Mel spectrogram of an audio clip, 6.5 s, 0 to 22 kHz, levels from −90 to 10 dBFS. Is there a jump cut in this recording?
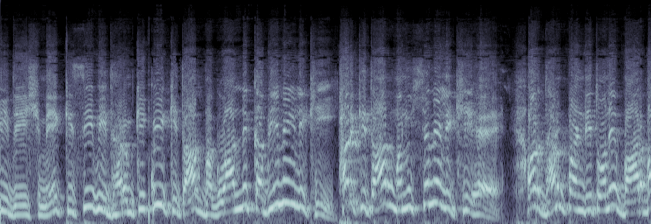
yes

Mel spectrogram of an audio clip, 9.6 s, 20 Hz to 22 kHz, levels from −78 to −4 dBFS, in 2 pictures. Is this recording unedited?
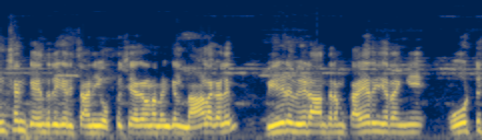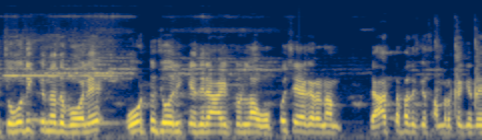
yes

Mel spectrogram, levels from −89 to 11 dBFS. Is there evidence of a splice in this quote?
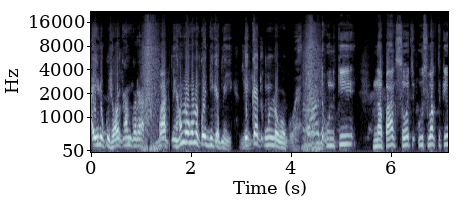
yes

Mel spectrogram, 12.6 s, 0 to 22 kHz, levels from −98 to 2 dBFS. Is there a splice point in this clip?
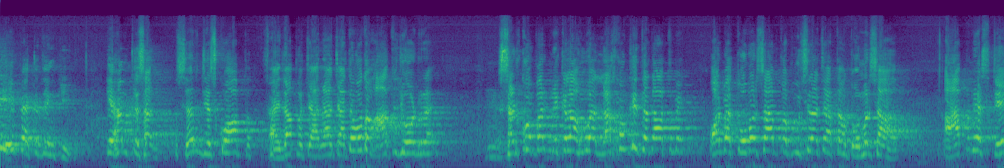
no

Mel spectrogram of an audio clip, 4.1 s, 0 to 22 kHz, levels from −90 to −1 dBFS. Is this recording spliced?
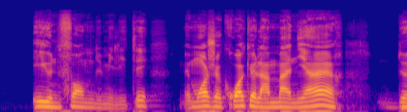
yes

